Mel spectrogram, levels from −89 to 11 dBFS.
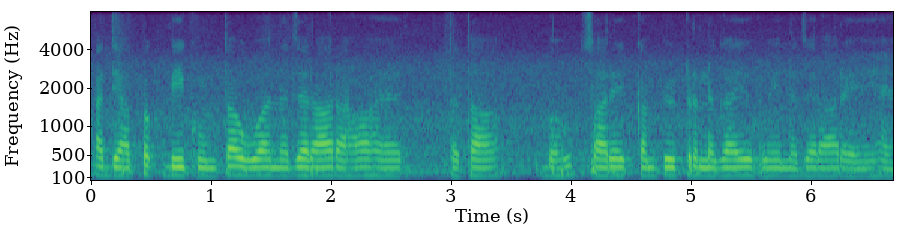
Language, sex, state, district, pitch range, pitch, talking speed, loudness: Hindi, male, Rajasthan, Bikaner, 135-145 Hz, 140 Hz, 160 wpm, -16 LUFS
